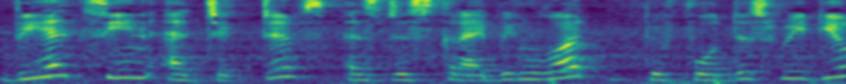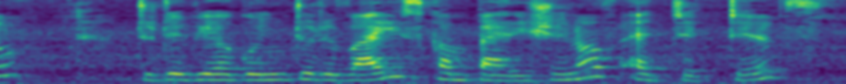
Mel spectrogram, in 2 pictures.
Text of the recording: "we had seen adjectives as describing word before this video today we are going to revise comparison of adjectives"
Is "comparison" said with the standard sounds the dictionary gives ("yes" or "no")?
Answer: no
